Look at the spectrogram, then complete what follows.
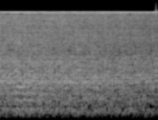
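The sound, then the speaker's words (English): A car engine idles steadily at a bay filled with cars in the automotive program of Northern Virginia Community College, where students practice skills on the cars, a continuous low rumble with a broad hiss, fairly quiet and unchanging for the short stretch, with no voices. “We are standing outside a bay. It is filled with cars. And there are students here who are practicing skills on the cars.”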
